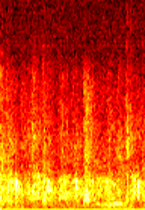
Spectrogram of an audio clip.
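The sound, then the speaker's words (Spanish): An audience applauds for the Lord with a steady, dense wash of many hands clapping throughout, fairly soft and even in level, with a voice faintly rising through it. “Y si ese aplauso es para el Señor, yo quiero que la congregación completa le dé ese aplauso fuerte al que se merece toda nuestra honra y toda nuestra gloria.”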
